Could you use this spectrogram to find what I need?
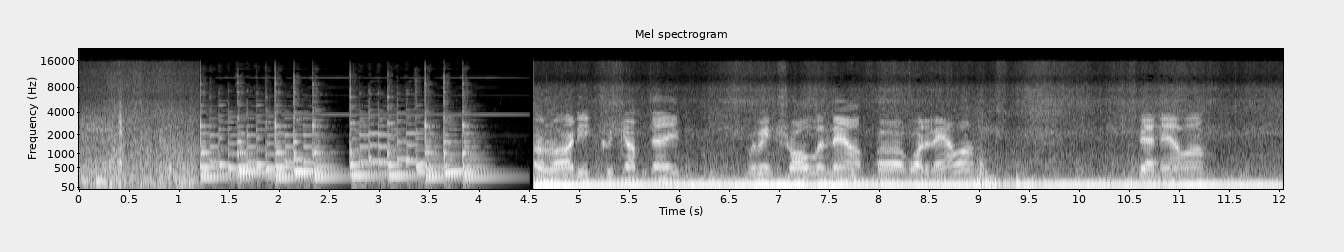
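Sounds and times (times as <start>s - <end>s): music with quick plucked notes: 1.2s - 4.4s
motorboat running: 4.6s - 12.0s.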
